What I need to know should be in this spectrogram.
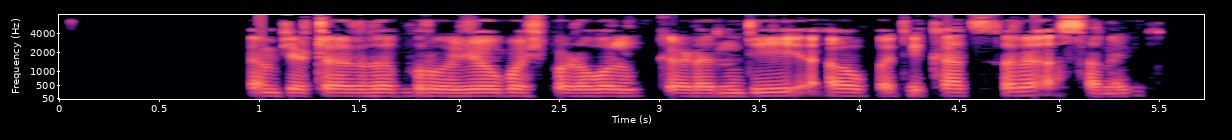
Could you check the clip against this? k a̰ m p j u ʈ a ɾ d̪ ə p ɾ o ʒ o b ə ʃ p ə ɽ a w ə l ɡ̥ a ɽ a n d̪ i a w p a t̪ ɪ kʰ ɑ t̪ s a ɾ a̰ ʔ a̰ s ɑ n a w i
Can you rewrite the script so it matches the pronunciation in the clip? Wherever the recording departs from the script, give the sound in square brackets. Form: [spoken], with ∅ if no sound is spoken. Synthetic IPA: k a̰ m p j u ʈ a ɾ d̪ ə p ɾ o ʒ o b ə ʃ p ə ɽ a w ə l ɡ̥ a ɽ a n d̪ i a w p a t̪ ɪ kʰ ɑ t̪ s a ɾ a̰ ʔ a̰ s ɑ n a w i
